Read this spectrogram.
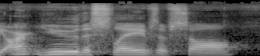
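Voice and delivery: ordinary talk

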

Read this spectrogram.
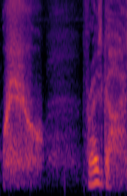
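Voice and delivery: relieved sigh. Retold or imitated. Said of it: "others of you said".

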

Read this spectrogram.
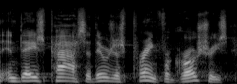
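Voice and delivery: ordinary talk, nothing marked

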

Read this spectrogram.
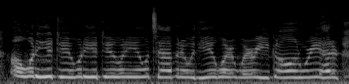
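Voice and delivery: chill small talk. Acted. Passengers chatting over drinks on the cruise, chill. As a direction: make idle cruise chatter, easygoing. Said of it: "Everybody's just chill".

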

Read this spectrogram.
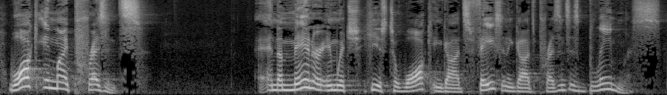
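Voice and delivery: ordinary talk

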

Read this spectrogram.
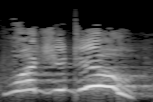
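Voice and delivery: slow, high, loud accusing demand; wife confronting husband over hurt son; alarmed wife. Retold or imitated. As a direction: drag it out like a shocked mom. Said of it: "my wife's like".

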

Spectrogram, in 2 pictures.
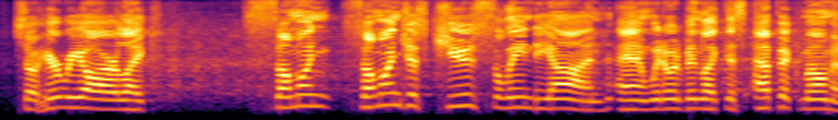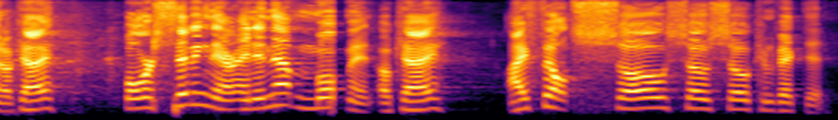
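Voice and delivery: emotional build. Real, not acted. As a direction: swell like a movie moment. Emotional climax, mock epic moment.

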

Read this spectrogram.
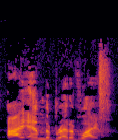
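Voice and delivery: emphatic, every word landed. Acted. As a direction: declare it with force. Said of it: "he just gets more emphatic".

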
